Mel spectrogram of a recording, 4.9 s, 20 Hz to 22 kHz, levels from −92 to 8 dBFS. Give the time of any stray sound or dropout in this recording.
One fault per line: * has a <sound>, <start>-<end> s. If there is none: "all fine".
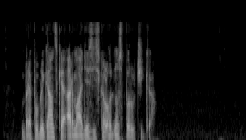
all fine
